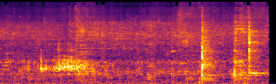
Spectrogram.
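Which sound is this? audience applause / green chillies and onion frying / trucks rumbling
green chillies and onion frying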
